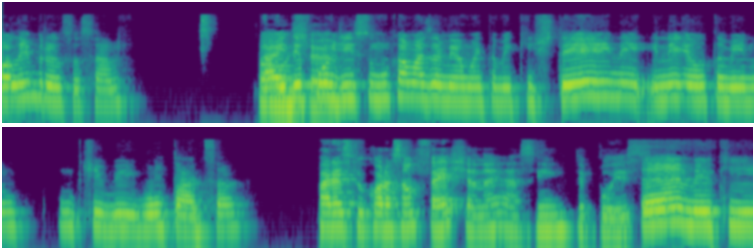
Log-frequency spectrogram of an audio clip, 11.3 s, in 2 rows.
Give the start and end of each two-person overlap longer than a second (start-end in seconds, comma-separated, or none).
none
